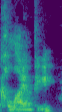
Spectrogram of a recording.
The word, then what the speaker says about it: Calliope: E is spelled Calliope, but it's Greek. You're going to pronounce that Calliope.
